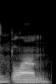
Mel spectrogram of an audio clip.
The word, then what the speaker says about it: Blum: It's Blum. Oh my god. I heard something on YouTube. I watched a video and it said Bloom, and then now it's stuck.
